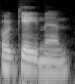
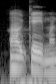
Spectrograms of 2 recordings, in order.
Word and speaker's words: Gaiman: How do you pronounce his last name? Gaiman or Gaiman? Gaiman.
